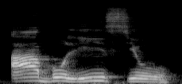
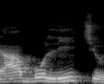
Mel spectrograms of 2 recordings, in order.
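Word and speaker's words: abolitio: gente chama isso ó, de abolício. É abolítio. Se escreve lítio, né?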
